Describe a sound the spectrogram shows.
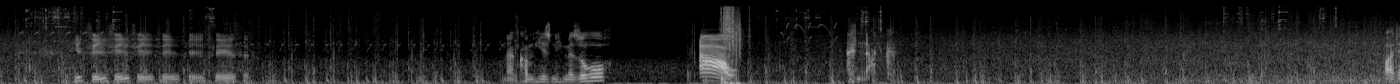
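A horse's hooves thud steadily on grass and rock.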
